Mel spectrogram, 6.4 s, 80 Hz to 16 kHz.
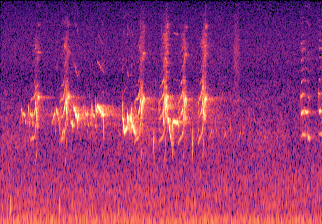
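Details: Northern mockingbird in Savannah, New York, on 23 May 2021, making many sounds: a string of varied, quick chirping and trilled phrases, some repeated two or three times. A brief harmonic, buzzy call follows near the end, with faint low background rumble.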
